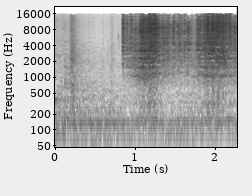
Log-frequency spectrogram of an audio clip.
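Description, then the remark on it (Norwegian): A dense, continuous metallic clattering of hundreds of small steel balls tumbling and clinking together inside a rotating drum. They grind pigment down to a very fine powder for about an hour. Loud, with no voices. “Her ligger hundrevis av sånne stålkuler som knuser pigmentet ned til eh, supermel.”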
